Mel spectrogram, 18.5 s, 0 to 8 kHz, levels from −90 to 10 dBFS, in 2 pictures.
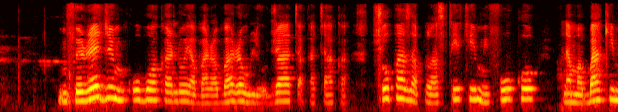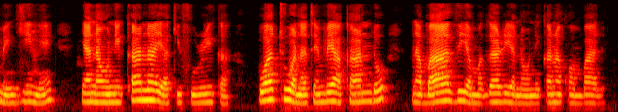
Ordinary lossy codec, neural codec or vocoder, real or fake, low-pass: AAC, 32 kbps; none; real; 7.2 kHz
